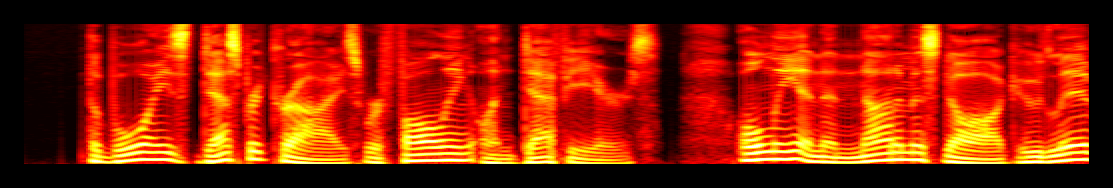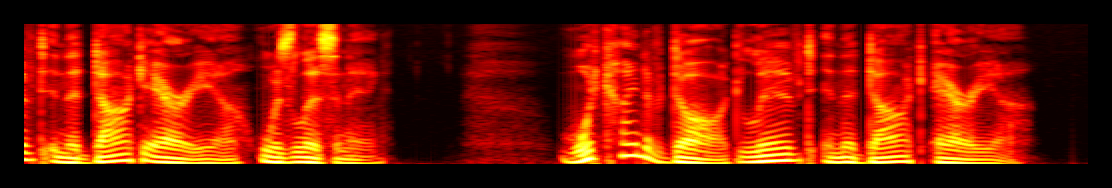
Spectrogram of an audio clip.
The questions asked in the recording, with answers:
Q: What kind of dog lived in the dock area?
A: An anonymous dog lived in the dock area.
